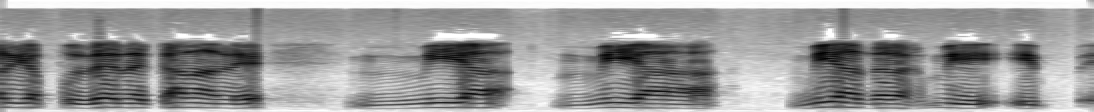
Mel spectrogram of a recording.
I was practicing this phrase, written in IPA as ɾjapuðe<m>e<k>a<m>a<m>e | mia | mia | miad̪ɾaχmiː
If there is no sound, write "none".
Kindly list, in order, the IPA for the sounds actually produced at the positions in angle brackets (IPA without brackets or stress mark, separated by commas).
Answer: n, k, n, n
